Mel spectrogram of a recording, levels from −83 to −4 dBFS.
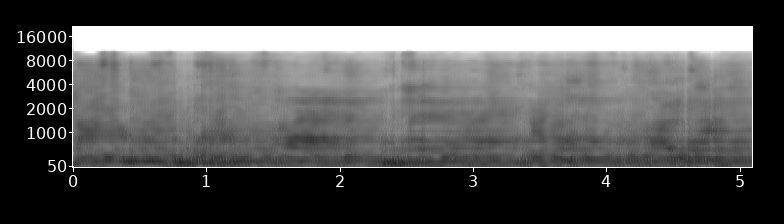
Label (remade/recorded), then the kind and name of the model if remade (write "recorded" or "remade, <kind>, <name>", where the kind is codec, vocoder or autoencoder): remade, vocoder, Vocos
